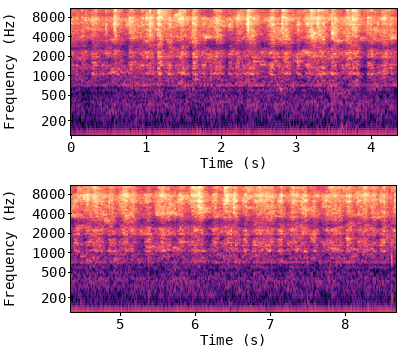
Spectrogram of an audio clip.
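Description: A faint, steady low hum under a light scratchy hiss, unchanging throughout.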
